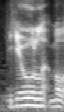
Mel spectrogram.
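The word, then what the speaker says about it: Eulmore: you pronounce it then yulore yulore like Yul more like like Christmas U type yeah more L it's l that's that's what it is okay the done does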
